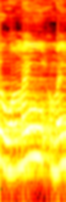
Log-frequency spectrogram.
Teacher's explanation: ومئی میں ادغام ناقص ہو رہا، غنہ کے ساتھ میں پڑھیں گے۔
